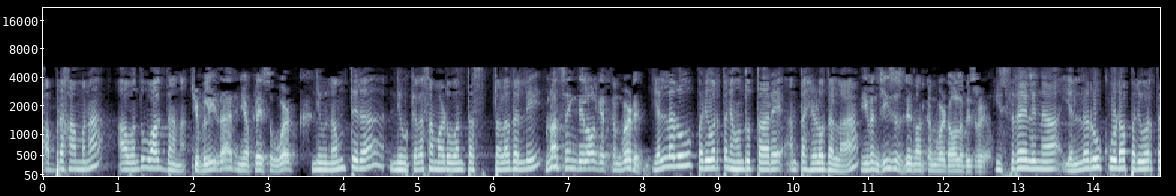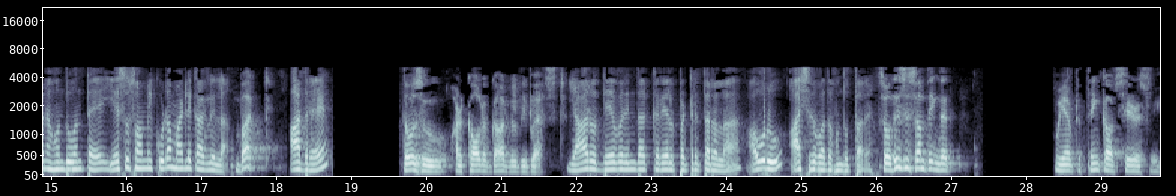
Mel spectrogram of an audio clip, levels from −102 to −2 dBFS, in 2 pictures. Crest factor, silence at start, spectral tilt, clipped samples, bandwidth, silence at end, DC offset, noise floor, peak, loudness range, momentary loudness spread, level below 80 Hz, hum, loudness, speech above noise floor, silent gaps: 16 dB; 0 s; -9.5 dB/octave; under 0.1%; 5.2 kHz; 0 s; under 0.1%; under -90 dBFS; -2 dBFS; 3 LU; 7 LU; -40 dBFS; none; -19 LUFS; over 72 dB; 18.76-19.61 s, 27.46-28.34 s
